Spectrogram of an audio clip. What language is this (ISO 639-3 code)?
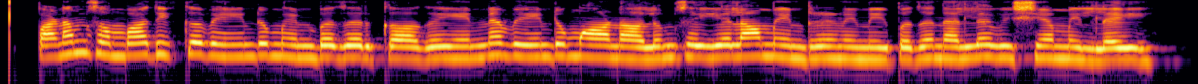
tam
